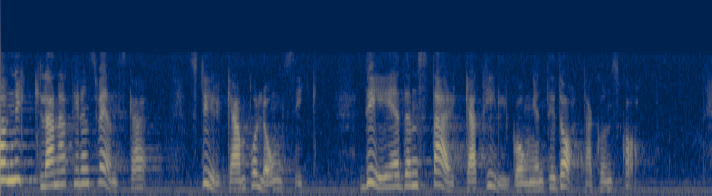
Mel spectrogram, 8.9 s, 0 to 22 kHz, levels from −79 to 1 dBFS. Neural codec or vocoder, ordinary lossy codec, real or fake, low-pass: vocoder, 44.1 kHz, 128 mel bands every 512 samples, BigVGAN v2; none; fake; 7.2 kHz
